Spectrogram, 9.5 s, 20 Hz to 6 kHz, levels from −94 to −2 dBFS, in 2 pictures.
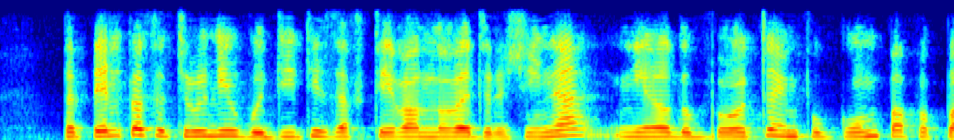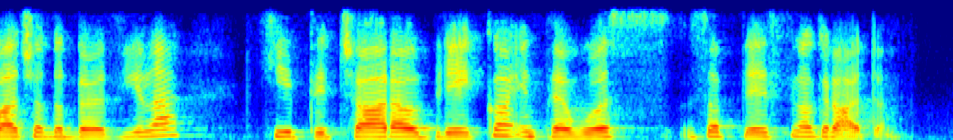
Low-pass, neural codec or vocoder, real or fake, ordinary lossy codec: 5.4 kHz; codec, 16 kHz, 1.1 kbps, Voila-Tokenizer; fake; none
